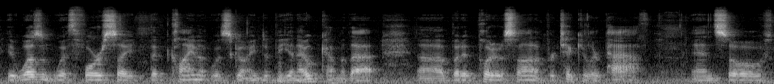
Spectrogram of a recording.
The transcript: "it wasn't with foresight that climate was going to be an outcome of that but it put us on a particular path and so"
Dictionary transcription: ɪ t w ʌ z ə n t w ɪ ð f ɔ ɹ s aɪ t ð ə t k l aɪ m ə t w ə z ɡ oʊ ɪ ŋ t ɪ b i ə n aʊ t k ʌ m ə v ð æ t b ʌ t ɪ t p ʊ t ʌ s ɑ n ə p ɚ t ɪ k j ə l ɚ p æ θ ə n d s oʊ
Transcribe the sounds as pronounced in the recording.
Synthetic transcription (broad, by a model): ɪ t w ʌ z ə n t w ɪ ð f ɔ ɹ s aɪ t ð ə t k l aɪ m ə t w ə z ɡ oʊ ɪ ŋ t ɪ b i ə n aʊ t k ʌ m ə v ð æ t b ʌ t ɪ t p ʊ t ʌ s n ə p ɚ t ɪ k j l ɚ p æ θ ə n s oʊ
